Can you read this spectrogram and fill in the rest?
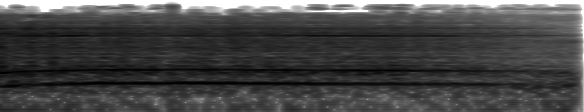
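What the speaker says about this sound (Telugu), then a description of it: "సో ఇవి వేసి గ్రైండ్ చేసుకుందాం. మెత్తగా పేస్ట్ గ్రైండ్." A mixer grinder whirs steadily, grinding spices and coconut into a fine paste for a chicken fry; a close, continuous motor hum with a high whine that eases slightly toward the end, with no talking.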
